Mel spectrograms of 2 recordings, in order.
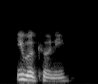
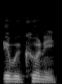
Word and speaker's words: Iwakuni: The place that you said you lived in, how did you say it? Ikuani? No, wait. – Iwakuni. – Iwakuni.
